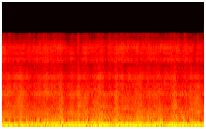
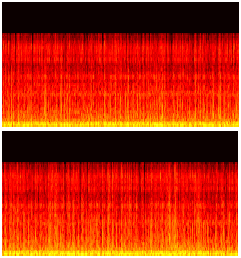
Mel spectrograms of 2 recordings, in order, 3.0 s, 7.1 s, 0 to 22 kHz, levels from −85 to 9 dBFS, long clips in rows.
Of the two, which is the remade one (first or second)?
first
